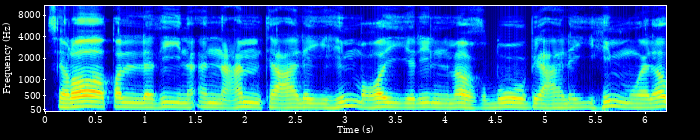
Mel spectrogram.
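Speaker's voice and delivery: sustained, even tajwid chanting; Quran recitation. Shown as a demonstration. Teacher reciting the verse for learners, sustained recitation. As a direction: recite with very long held vowels.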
